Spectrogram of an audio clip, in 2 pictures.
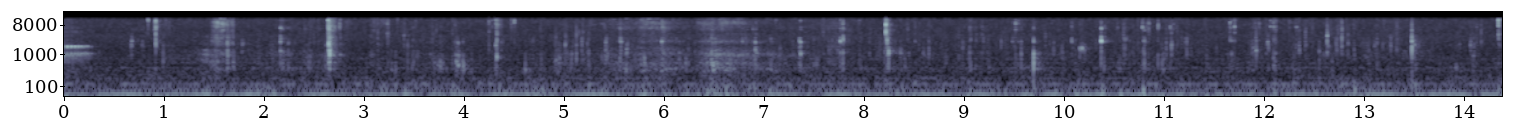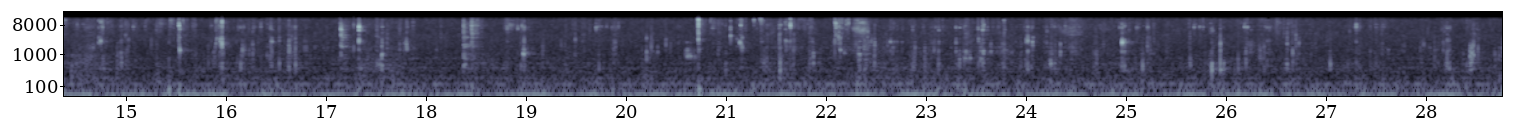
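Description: Close-miked chewing of raw salmon and salad: many small wet mouth clicks and smacks with occasional crunches, over a steady low hum.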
